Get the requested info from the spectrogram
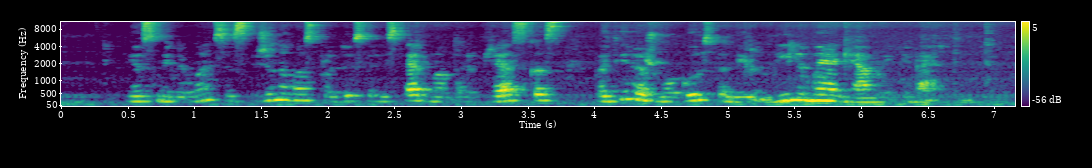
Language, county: Lithuanian, Klaipėda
